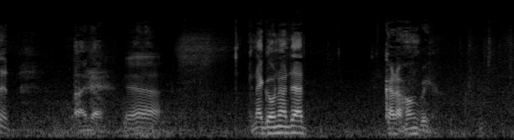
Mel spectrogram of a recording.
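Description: A man with a low voice answers calmly.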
